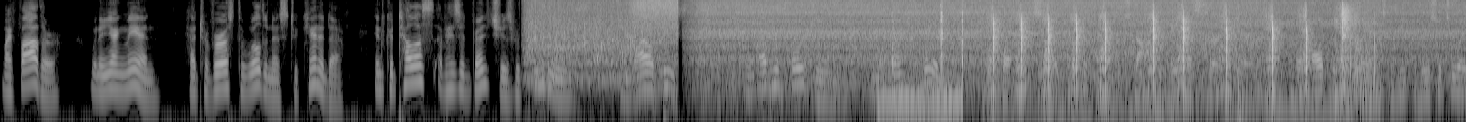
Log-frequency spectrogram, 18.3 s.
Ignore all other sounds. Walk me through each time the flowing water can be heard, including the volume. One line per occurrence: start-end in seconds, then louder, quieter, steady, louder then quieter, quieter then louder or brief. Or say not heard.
6.5-18.2 steady.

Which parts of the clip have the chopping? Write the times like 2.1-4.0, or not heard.
10.9-16.9.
